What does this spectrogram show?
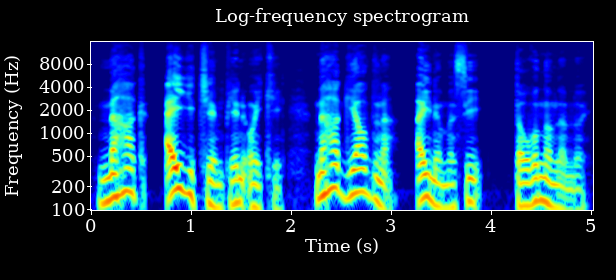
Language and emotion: Manipuri, happy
